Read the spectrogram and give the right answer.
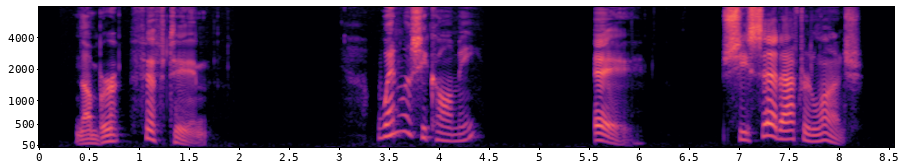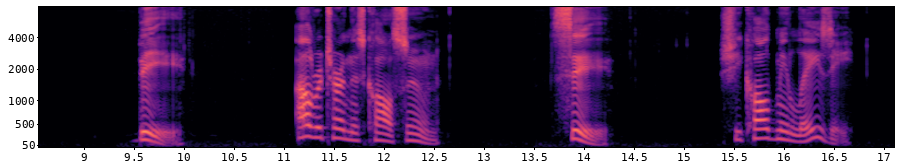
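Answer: A: She said after lunch.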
